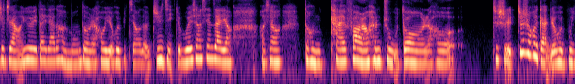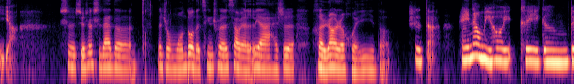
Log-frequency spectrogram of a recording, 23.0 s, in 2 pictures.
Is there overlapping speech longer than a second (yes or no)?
no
